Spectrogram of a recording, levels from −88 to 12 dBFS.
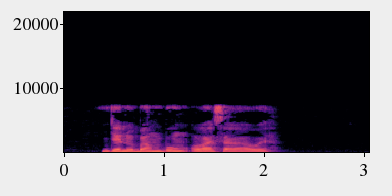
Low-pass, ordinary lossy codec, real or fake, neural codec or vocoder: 7.2 kHz; MP3, 96 kbps; real; none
